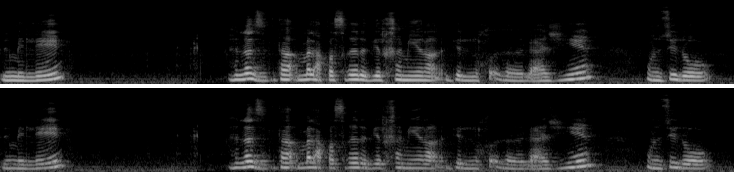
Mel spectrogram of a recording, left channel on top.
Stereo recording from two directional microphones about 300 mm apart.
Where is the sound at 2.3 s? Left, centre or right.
Left.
